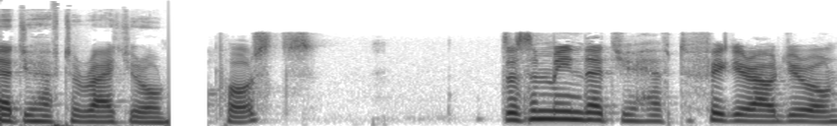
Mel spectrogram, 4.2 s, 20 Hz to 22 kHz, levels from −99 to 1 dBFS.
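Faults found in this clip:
Speech drops out for 200 ms at 0.84 s, then returns duller to the end: nothing above 7.3 kHz, fresh noise floor roughly 55 dB down, level unchanged. Likely input switched to a poorer device with a narrower band.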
